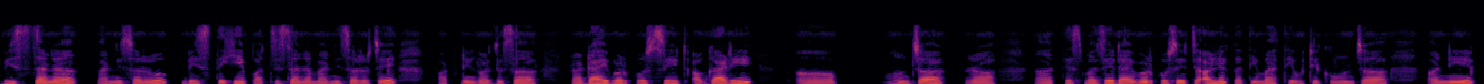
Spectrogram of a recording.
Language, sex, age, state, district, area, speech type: Nepali, female, 30-45, West Bengal, Darjeeling, rural, spontaneous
